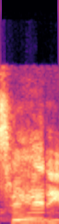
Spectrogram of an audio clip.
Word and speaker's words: সাহারি: দন্তের স্বয় আকার আচ্ছা সেহেরি আর সাহারির মানেটা কি সিনে জের দিলে সিহিরুন মানে হলো জাদু করা আর সিনে জবর দিলে সাহারুন মানে হলো রাতের শেষ অংশের খাবারকে আরবিতে সাহারি বলে সেহরি নয় তাহলে শব্দটা কি হবে বাবা সেহরি না সাহারি তাহলে ভুলটা ভাঙলো খবরদার আর বলবেন না সেহরি আমার মা বোনরা সেহরি বলবেন না সাহারি বলবেন আরেকটা কেমন টাটকা ভুল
